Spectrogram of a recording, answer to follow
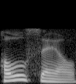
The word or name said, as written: wholesale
